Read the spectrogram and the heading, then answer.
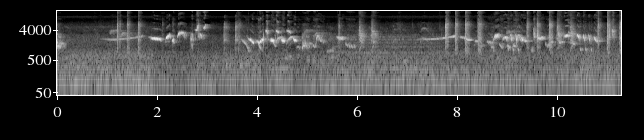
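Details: Tail-flicking white-rumped shama in fighting song meant to excite rival birds: smooth rising whistles leading into quick warbled trills, with many loud sharp clicks scattered through.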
